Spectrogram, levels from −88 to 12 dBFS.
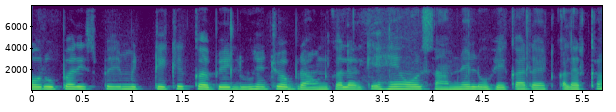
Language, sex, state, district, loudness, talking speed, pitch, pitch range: Hindi, female, Bihar, Katihar, -16 LUFS, 210 wpm, 195 Hz, 185-200 Hz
